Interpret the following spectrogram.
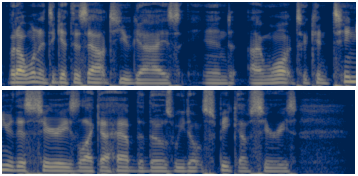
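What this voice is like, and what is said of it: Hoarse, sick-sounding voice. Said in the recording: “I've been sick, as you can probably tell in this episode. I'm very hoarse. I've lost my voice”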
